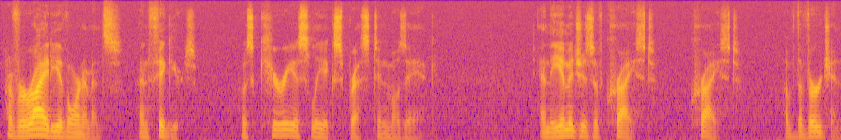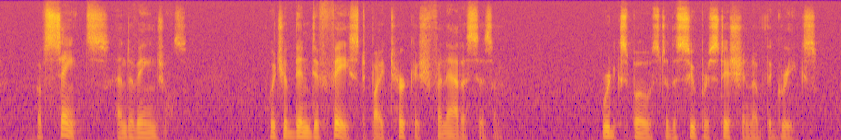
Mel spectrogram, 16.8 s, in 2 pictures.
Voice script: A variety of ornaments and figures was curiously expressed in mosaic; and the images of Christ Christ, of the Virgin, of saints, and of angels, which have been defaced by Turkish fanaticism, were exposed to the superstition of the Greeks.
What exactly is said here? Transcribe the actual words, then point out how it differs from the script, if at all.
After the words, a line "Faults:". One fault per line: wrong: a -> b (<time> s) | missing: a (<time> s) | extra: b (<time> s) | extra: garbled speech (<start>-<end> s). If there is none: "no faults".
A variety of ornaments and figures was curiously expressed in mosaic; and the images of Christ Christ, of the Virgin, of saints, and of angels, which have been defaced by Turkish fanaticism, were exposed to the superstition of the Greeks.
Faults:
no faults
